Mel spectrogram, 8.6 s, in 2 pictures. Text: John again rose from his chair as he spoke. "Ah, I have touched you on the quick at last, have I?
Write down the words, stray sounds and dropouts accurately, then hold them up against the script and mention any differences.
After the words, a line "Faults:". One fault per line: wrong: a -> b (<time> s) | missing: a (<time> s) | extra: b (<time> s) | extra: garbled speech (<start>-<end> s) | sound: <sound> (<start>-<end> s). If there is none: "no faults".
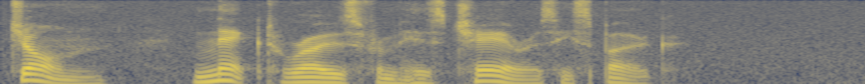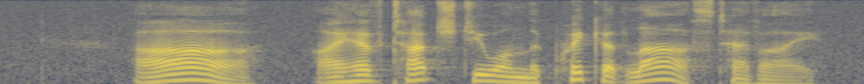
John necked rose from his chair as he spoke. "Ah, I have touched you on the quick at last, have I?
Faults:
wrong: again -> necked (0.9 s)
